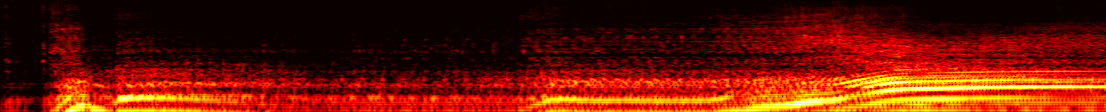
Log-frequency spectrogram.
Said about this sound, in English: Yeah, did you hear that bus leave?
